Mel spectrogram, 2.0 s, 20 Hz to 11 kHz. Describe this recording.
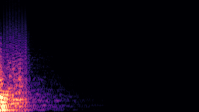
Sound effects > Electronic / Design
LoFi Grunt-03
Lofi, sudden and short grunt. Retro-esque sound emulation using wavetables.
animal, grunt, lofi, belch, retro, synth, monster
